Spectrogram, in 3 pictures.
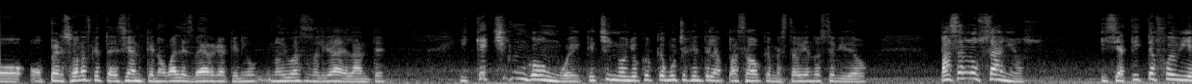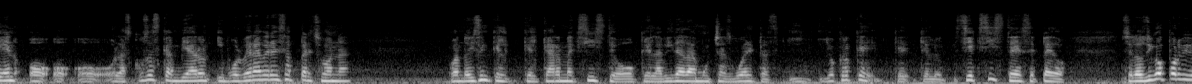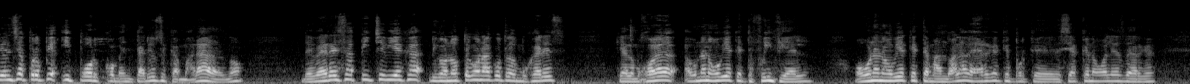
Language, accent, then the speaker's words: Spanish; Monterrey, Nuevo León, Mexico; Es que soy acá de Monterrey, güey, aquí está lloviendo y luego hace frío y luego hace calor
